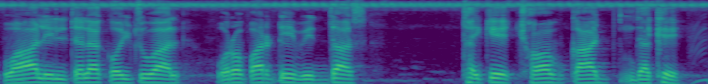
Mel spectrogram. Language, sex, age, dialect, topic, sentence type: Bengali, male, 18-24, Jharkhandi, banking, statement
